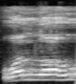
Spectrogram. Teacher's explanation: अल्लाह के लाम को पुर पढ़ेंगे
